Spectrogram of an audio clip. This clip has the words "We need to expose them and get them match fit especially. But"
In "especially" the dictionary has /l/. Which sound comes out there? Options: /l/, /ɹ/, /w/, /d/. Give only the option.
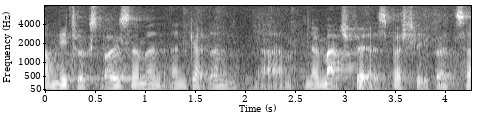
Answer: /l/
